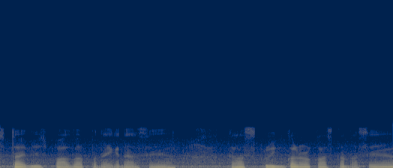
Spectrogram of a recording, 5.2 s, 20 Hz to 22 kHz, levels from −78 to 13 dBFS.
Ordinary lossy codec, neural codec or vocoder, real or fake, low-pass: Opus, 64 kbps; none; real; 5.4 kHz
